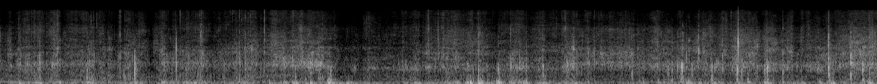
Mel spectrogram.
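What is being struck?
Latex rubber mask.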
